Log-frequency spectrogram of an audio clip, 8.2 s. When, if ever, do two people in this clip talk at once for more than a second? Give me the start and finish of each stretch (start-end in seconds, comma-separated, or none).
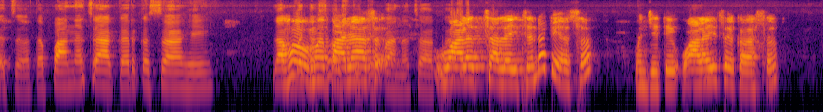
2.7-4.6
